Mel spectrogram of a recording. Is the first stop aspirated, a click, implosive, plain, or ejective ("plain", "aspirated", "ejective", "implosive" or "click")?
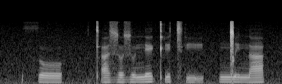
ejective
